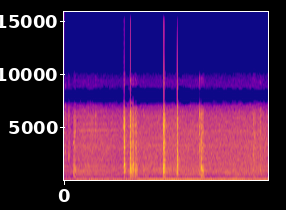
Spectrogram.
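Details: Car with ignition on and engine off, uneven sharp ticks about three or four a second over a low electrical hum; source undetermined.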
